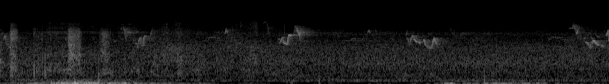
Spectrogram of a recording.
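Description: Small birds chirping, short high calls every second or so over a quiet outdoor hush, with some rustling knocks in the first second.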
